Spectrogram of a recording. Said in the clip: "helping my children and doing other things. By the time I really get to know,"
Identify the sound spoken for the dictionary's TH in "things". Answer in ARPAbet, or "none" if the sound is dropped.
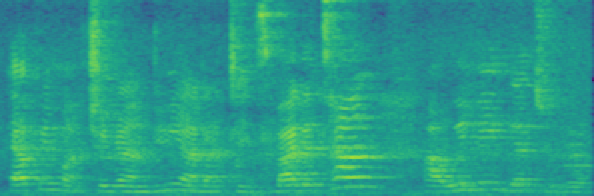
T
